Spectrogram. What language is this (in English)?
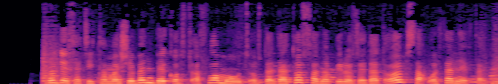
Georgian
